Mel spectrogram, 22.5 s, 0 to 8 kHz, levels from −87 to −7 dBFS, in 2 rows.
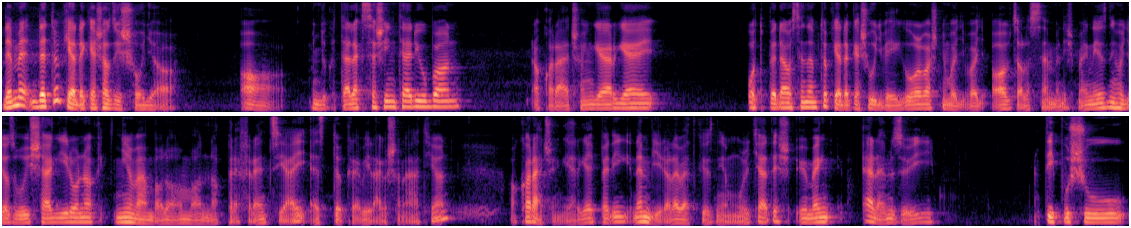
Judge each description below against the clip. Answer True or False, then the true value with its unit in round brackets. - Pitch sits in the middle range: False (120 Hz)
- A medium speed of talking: True (145 wpm)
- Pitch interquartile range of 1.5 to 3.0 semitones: False (3.6 semitones)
